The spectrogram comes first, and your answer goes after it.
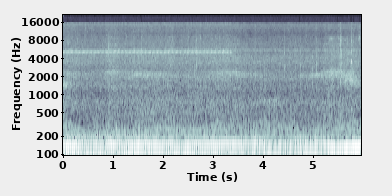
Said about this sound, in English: A truck just pulled into the lot.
